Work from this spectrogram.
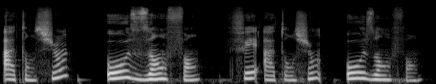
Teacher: Et ici, on n'oublie pas de faire la liaison aux enfants.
